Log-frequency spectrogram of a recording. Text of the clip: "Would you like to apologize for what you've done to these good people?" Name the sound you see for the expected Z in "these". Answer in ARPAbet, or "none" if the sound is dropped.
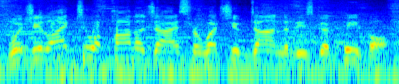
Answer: Z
